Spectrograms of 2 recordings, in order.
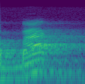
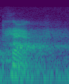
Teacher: Âm bờ thì không bật hơi, đọc là back, còn âm p phải bật hơi là pack, đọc là backpack.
